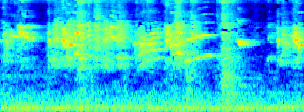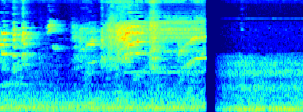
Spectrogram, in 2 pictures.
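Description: Aviary birds giving a rapid run of sharp chirps and squawks, agitated by a horseshoe whip snake in the aviary. The calls cut off abruptly about five seconds in, leaving a faint steady hum.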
